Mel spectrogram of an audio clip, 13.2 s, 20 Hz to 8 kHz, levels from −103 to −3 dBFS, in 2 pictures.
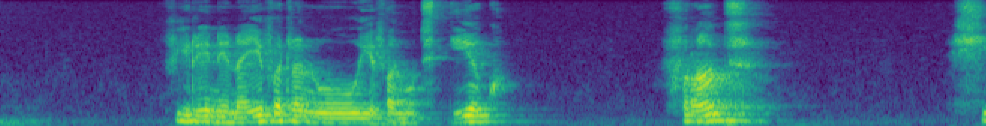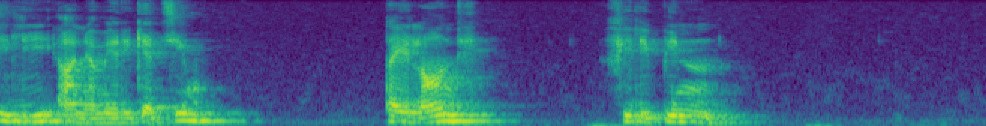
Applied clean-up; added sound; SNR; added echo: none; none; none; none.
